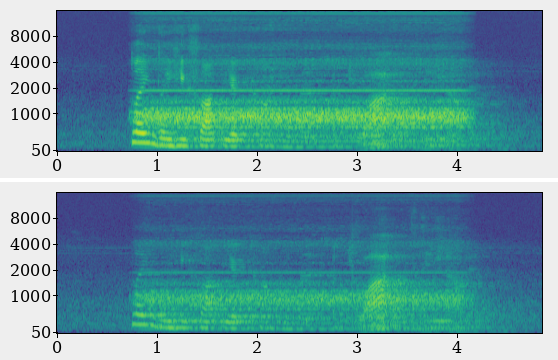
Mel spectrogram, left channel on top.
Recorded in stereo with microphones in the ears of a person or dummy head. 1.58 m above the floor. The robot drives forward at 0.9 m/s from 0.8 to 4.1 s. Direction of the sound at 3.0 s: 5° right (ahead or behind).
